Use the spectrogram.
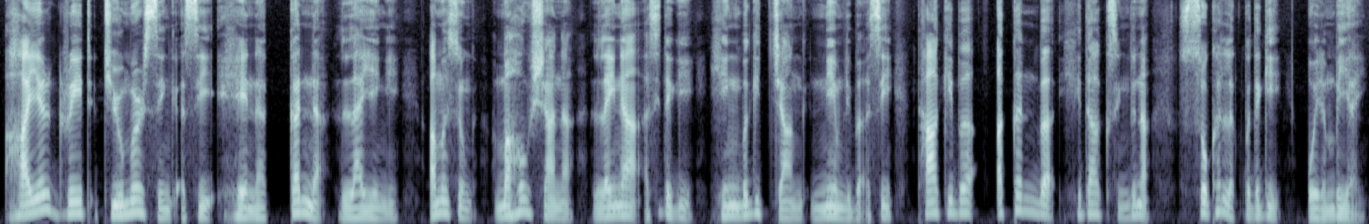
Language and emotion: Manipuri, neutral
